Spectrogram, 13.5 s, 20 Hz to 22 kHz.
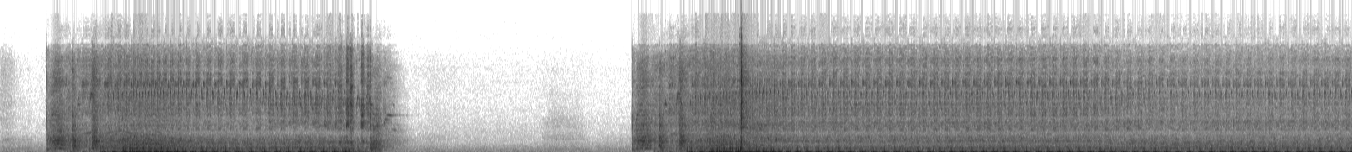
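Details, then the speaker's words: Honda NTV650 motorcycle left unused for 15 years, first start: catches, runs a few seconds and dies, then restarts into a slightly uneven idle; owner suspects the carburetor causes most of the running issues, and the fuel pump is also questioned. "I mean, I knew the carburetor was going to be a bag of cats, and I think that that's where the majority of the running issues do actually lie."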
